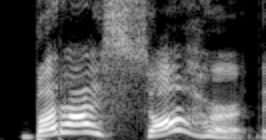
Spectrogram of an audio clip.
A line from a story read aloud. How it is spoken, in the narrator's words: the king exclaimed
